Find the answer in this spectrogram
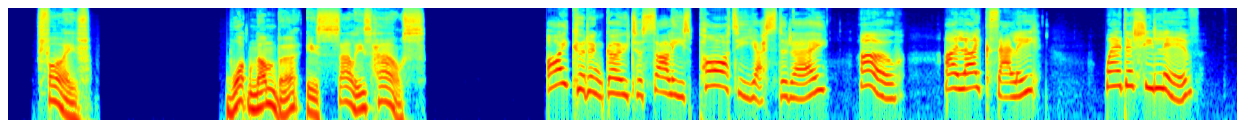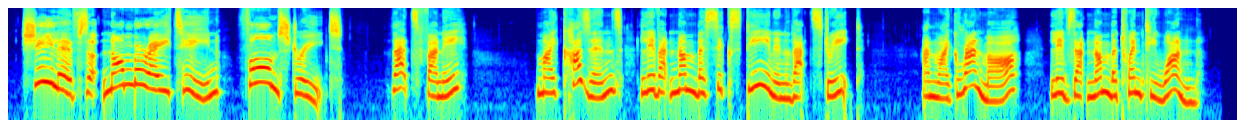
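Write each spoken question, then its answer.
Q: What number is Sally's house?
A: 18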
